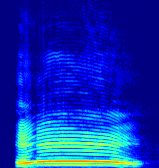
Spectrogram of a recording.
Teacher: निकल रहा है और परर जाक तालू में टकरा रहा है इसमें दोनों है कंठ भी है और प्लस तालू भी है · ए आवाज कंठ से निकल रहा है और सीधे ऊपर जाके तालू में टकरा रहा है, तो इसमें दोनों है, कंठ भी है और प्लस तालू भी है, बराबर बन जाएगा कंठ बराबर क्या बन जाएंगे, तो ये बन जाएंगे कंठ तालु या तालव्य, इसको तालव्य बोला जाता है।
